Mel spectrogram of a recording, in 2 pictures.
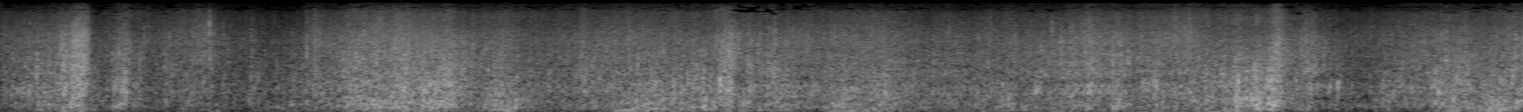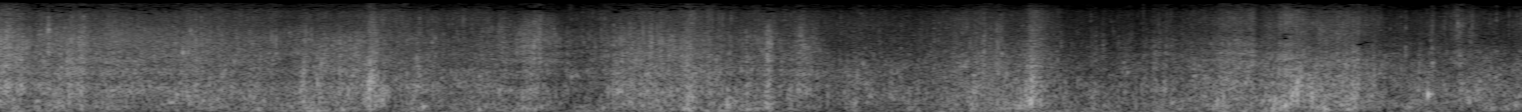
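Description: Small waves washing into a rocky inlet: a steady rush of sloshing water with louder splashes every second or two.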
